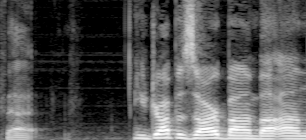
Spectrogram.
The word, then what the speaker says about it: Tsar Bomba: is the Tsar Bomba I know I said it right that time guys don't worry I'm saying it right now I didn't say it right I think I said to Tsar bomb by the last time this is the Tsar Bomba I was wrong but but thank you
